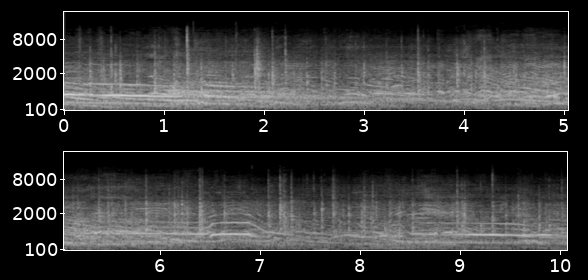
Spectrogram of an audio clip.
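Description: A crowd of young men and boys shouts and chants loudly close by.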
